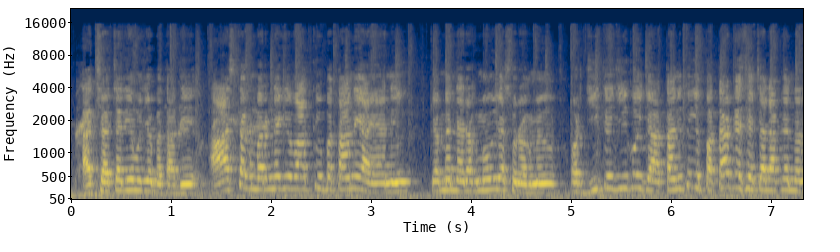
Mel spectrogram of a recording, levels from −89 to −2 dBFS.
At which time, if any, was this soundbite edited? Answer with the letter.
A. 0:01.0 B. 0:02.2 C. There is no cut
C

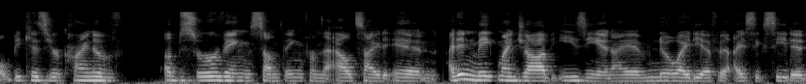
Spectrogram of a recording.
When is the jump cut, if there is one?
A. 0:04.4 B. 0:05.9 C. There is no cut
A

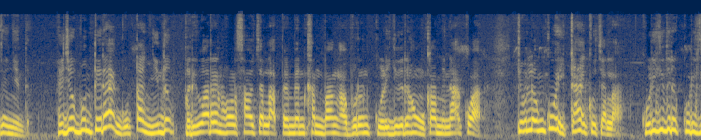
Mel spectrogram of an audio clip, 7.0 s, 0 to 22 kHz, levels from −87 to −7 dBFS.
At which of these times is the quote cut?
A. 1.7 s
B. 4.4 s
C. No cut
A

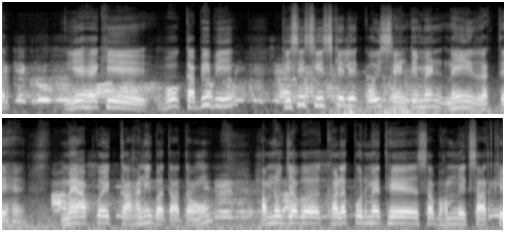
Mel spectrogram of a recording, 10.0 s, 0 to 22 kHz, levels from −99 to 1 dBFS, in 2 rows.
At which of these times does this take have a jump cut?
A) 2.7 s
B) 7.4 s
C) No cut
C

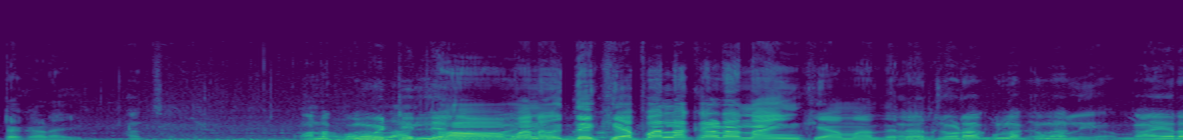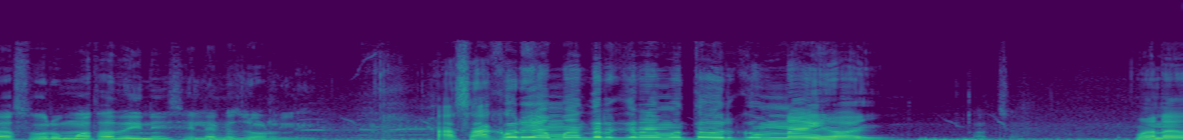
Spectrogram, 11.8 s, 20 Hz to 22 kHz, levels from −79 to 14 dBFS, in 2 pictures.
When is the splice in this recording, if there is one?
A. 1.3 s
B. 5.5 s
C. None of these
B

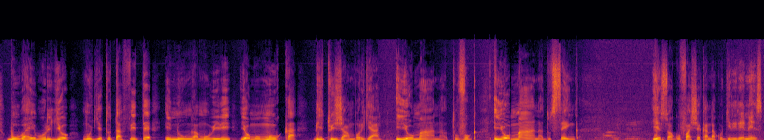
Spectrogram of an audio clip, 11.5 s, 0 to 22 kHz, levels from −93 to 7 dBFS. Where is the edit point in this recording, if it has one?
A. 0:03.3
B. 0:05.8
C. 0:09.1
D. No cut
B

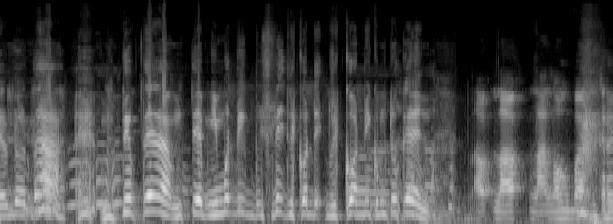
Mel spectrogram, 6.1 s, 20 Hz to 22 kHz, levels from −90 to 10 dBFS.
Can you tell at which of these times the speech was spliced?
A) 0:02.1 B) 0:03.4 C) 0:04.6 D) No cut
C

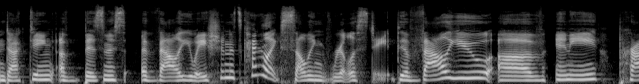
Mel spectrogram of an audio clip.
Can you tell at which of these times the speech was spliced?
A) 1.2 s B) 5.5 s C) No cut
B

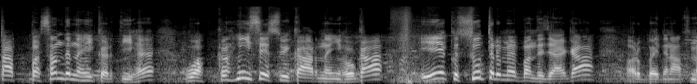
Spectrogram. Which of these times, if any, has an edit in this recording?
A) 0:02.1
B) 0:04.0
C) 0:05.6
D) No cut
B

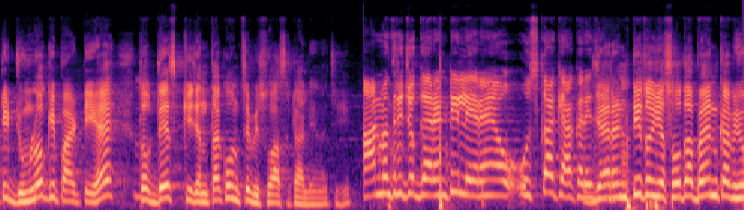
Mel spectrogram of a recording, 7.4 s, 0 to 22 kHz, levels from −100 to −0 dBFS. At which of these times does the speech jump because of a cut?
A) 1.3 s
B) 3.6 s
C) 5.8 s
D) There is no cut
B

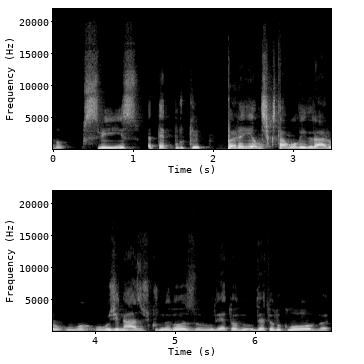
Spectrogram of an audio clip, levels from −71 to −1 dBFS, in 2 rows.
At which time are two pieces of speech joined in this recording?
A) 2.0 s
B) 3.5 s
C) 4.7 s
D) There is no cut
A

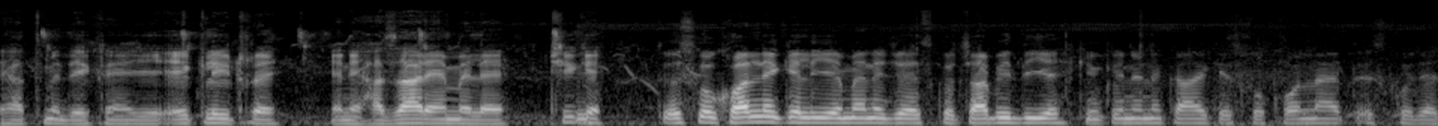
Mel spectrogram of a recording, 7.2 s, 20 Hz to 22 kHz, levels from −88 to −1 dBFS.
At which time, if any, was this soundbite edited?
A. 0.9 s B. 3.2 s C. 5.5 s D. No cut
B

